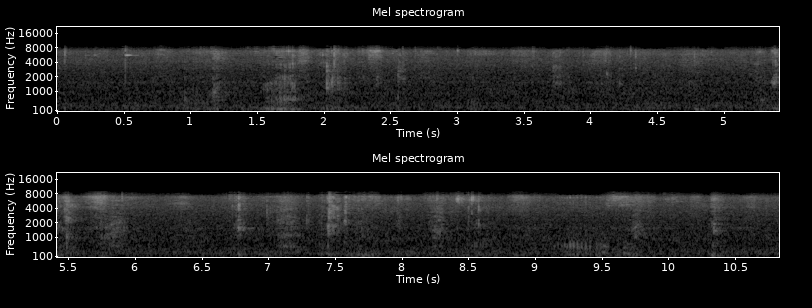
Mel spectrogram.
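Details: During a tug over a stuffed bear, an Olde English Bulldogge and an English Bulldog puppy named Lola and Rico rumble with soft, continuous growling, broken by faint clicks and rustling from their play.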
